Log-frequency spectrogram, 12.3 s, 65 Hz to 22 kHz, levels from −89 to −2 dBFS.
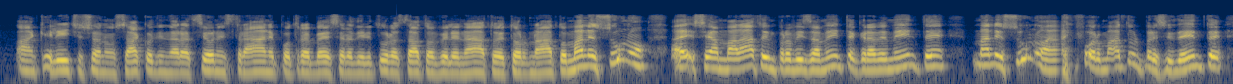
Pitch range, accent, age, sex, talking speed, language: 165-235 Hz, native, 50-69, male, 140 wpm, Italian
